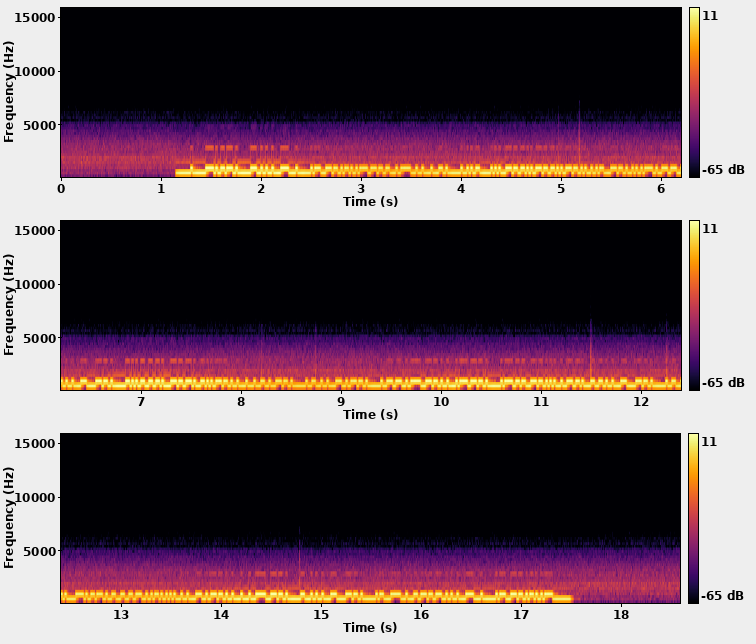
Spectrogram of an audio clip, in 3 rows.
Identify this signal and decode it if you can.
RTTY (50 baud, 450 Hz shift), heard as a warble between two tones, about 730 Hz centre, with fading and static crashes. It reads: N9Z DE CT7JVY R R FB JEAN. RIG HR 10 W, ANT 3 EL YAGI. WX WINDY, 15 C. BTU N9Z DE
